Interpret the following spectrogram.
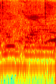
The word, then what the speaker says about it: Hillmeyer: I don't know if Hillmeyer will play or not. He's been injured, and I don't know if he's due back or not. But it's Hillmeyer. The R is silent.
